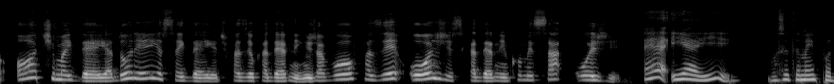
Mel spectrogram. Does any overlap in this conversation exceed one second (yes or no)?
no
